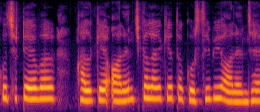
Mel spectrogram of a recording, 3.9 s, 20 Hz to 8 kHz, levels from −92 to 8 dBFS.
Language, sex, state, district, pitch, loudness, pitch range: Hindi, female, Jharkhand, Garhwa, 265 Hz, -14 LUFS, 235-275 Hz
